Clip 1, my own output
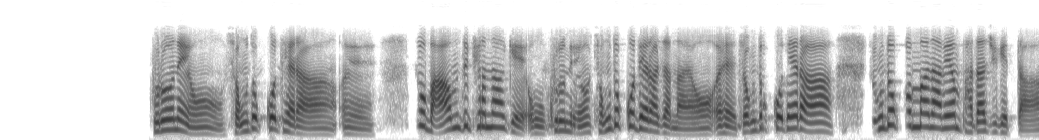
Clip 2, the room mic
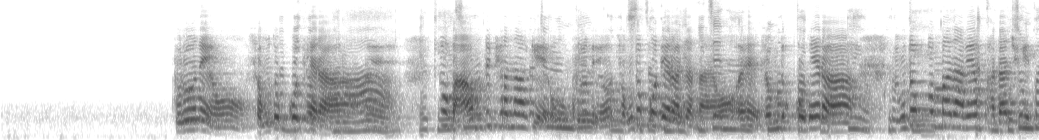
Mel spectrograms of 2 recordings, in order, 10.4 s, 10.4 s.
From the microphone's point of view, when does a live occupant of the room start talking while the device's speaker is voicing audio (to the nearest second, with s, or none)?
3 s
